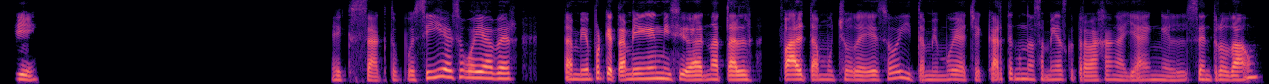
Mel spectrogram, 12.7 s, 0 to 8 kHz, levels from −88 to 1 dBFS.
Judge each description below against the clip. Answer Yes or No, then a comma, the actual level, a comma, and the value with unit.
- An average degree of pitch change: Yes, average, 3.5 semitones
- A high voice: No, medium, 165 Hz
